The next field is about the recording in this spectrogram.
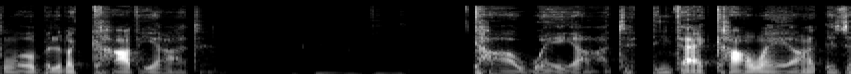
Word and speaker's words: caveat: It's a Jessup subjunctive, so I'll have to figure out the exact correct translation from caveat. Caveat, remember, because V's are pronounced as W's.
